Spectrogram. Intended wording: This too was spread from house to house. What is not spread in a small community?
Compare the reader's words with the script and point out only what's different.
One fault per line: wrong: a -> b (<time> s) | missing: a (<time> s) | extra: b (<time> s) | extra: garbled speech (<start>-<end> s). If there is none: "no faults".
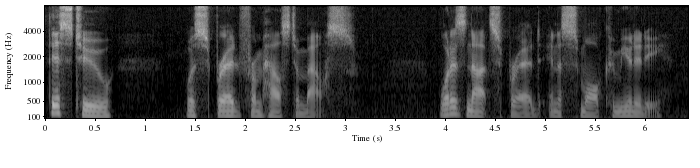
wrong: house -> mouse (2.5 s)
